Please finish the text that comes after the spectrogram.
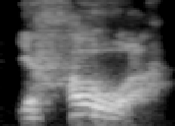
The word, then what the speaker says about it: Yahuwah: is that same Tetragrammaton yhvh is the way it should be which is really pronounced yojoa by our best guess yeah jehovah yahuwah is how we should pronounce and that comes from dr.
